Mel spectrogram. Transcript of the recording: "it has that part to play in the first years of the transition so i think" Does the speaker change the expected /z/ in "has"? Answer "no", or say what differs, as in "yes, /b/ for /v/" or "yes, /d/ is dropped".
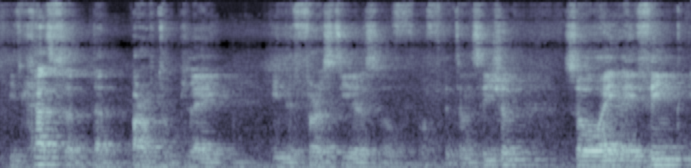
yes, /s/ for /z/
